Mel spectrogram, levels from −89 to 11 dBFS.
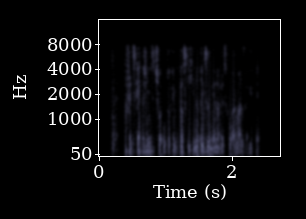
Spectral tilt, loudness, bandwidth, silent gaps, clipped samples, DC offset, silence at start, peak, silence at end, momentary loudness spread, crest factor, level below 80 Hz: -3.5 dB/octave; -52 LUFS; 8.2 kHz; none; under 0.1%; under 0.1%; 0.2 s; -34 dBFS; 0.3 s; 8 LU; 20 dB; -72 dBFS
